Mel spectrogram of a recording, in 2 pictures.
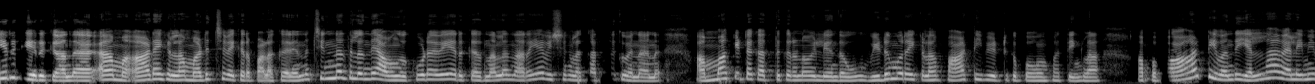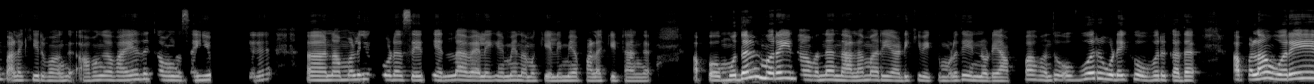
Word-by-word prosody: இருக்கு 295 -2 +2
இருக்கு. 200 -2 +3
அந்த 180 +1 +3 0.3
ஆமா 215 -4 +5
ஆடைகள்லாம் 210 -2 +3
மடிச்சு 240 +7 -1
வைக்கிற 200 -3 0
பழக்கம். 180 -1 0
ஏன்னா, 220 +5 -1
சின்னதுலேருந்தே 275 -3 +1
அவங்க 195 -1 +3
கூடவே 225 +1 +2
இருக்கிறதுனால 200 +1 -1
நிறைய 215 +7 -2
விஷயங்கள 225 -3 -4
கத்துக்குவேன் 185 0 -4
நான், 160 0 -2 0.5
அம்மாகிட்ட 250 +6 0
கத்துக்கிறனோ 210 -1 -2
இல்லையோ 190 -1 -1
இந்த 180 0 -1 0.3
விடுமுறைக்கெல்லாம் 225 -2 0
பாட்டி 215 +4 -2
வீட்டுக்கு 200 -1 -3
போவோம் 175 0 -2
பார்த்தீங்களா, 170 -1 -4 0.5
அப்போ 180 -2 -6
பாட்டி 310 - +2
வந்து 220 +3 0
எல்லா 270 +9 0
வேலையுமே 230 +1 0
பழக்கிடுவாங்க. 190 -2 -3 0.2
அவங்க 200 +2 -2
வயதுக்கு 230 +5 -2
அவங்க 195 -1 -1
செய்யும்போது, 195 -1 -6 0.5
அ - - +2 0.2
நம்மளையும் 210 +4 -2
கூட 210 -1 +1
சேர்த்து 195 +1 -2
எல்லா 205 +2 0
வேலையுமே 185 +1 -2
நமக்கு 175 0 -6
எளிமையா 180 +1 -2
பழக்கிட்டாங்க. 170 -1 -5 0.5
அப்போ - - -4 0.2
1 275 +11 +6
முறை 275 +1 +6
நான் 215 -2 -2
வந்து 215 +1 +1
அந்த 195 -2 +1
அலமாரியை 195 0 -1
அடுக்கி 180 +2 -6
வைக்கும்பொழுது 175 +4 -4
என்னுடைய 170 -1 -1
அப்பா 165 +7 -3
வந்து 195 +4 -2
ஒவ்வொரு 260 +7 +2
உடைக்கும் 220 0 +1
ஒவ்வொரு 205 +2 -1
கதை. 190 +1 +2 0.5
அப்போலாம் 235 +6 +5
ஒரே 245 +4 +5
200 Hz, 145 wpm, -23 LUFS, 185-230 Hz, 0.5 s, 1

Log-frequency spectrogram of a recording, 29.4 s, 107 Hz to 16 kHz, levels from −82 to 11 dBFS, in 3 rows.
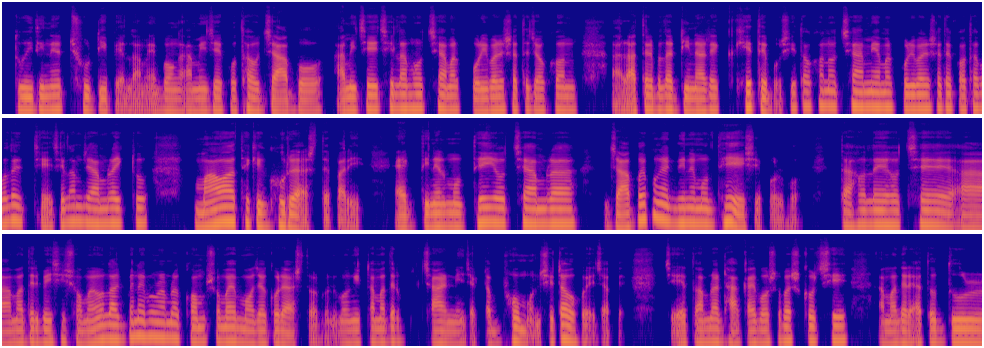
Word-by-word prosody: ২ 115 -1 +3
দিনের 120 +1 +2
ছুটি 110 -2 -2
পেলাম - - -5
এবং 110 0 -1 0.2
আমি 110 +1 0
যে 115 - +3
কোথাও 110 +1 0 0.2
যাবো, 105 +1 +2 0.4
আমি 115 +2 +3
চেয়েছিলাম 130 +1 +2
হচ্ছে 130 - -4
আমার 120 0 +1
পরিবারের 115 +2 +2
সাথে 120 0 -1
যখন 115 +2 -1 0.5
আ - - -3
রাতের 125 - +2
বেলা 120 0 +3
ডিনারে 110 +1 +3
এ - - -57 0.2
খেতে 140 -5 +4
বসি - - -8
তখন 145 +1 -2
হচ্ছে 145 +1 -6
আমি 145 0 +2
আমার 140 0 +1
পরিবারের 130 0 +3
সাথে 135 0 0
কথা 125 +2 -1
বলে 155 +3 +2 0.2
চেয়েছিলাম 135 - -2
যে - - +2
আমরা 140 +1 +1
একটু 145 - -3 0.6
"মাওয়া" 140 +6 +7
থেকে 135 -4 0 0.2
ঘুরে 120 -3 +4
আসতে - - -7
পারি। - - -3 0.5
একদিনের 115 +2 +1
মধ্যেই 145 +6 +2
হচ্ছে 145 +1 -2
আমরা 140 0 +3 0.6
যাবো 110 +5 +3
এবং 190 +2 0
একদিনের 145 -1 +1
মধ্যেই 140 +2 +2
এসে - - -7
পড়বো। - - -10 0.5
তাহলে 130 +2 +1 0.2
হচ্ছে 130 +1 -3 0.4
আ - - +1 0.2
আমাদের 110 +1 -1
বেশি 110 +2 -3
সময়ও 110 +4 0
লাগবে 140 +1 0
না - - +3
এবং 160 0 +1
আমরা 150 -1 +1
কম 125 -1 +2
সময়ে 125 0 +2
মজা 110 0 +1
করে 110 -1 +2
আসতে 100 - -10
পারবো - - -8
এবং 110 0 -3
একটা 110 - -16
আমাদের 115 +1 -1 0.3
জার্নি 105 -1 0
যে - - -5
একটা - - -6
ভ্রমণ 120 -4 0
সেটাও 130 +2 +4
হয়ে - - -5
যাবে। - - -9 0.5
যেহেতু 105 +1 -3
আমরা 120 +1 +1
ঢাকায় 105 +2 0
বসবাস 125 +2 0
করছি, 130 +1 0 0.5
আমাদের 105 +1 +1
এত - - -17 0.2
দূর 115 0 +5
120 Hz, 170 wpm, -24 LUFS, 110-135 Hz, 0.6 s, মাওয়া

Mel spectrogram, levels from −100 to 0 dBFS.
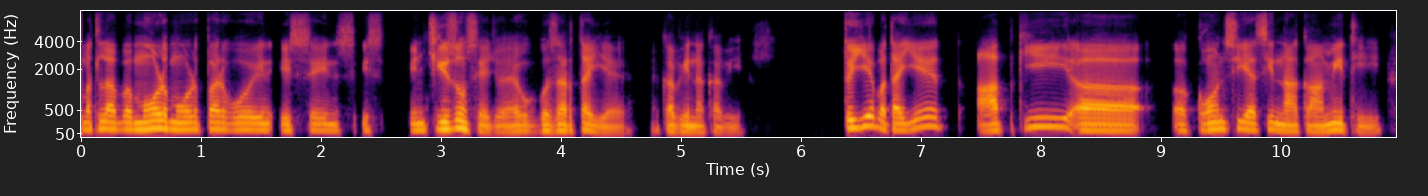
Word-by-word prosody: मतलब 125 0 +1
मोड़-मोड़ 125 -1 +4
पर 125 +2 +1
वो 120 0 -1
इ 115 -1 0
इससे 105 +1 -5
इन्स 105 -3 -7
इस - - -11 0.2
इन 110 0 -1
चीज़ों 125 +2 +5
से 95 -7 -3
जो 90 +1 -7
है, 90 - -3
वो 95 +1 -3
गुज़रता 105 +2 0
ही 95 -5 -2
है 80 -1 -8 0.3
कभी 95 -1 -2
न 85 -1 -2
कभी, 80 -1 -10 0.8
तो - - +2
ये 175 +6 +4
बताइए, 145 +8 +1 0.3
आपकी 155 +12 -1
अ - - -1 0.8
अ, 105 - -2
कौन-सी 125 +3 +1
ऐसी 115 +1 -1
नाकामी 95 +2 0
थी 85 -1 -11
110 Hz, 165 wpm, -23 LUFS, 95-125 Hz, 0.8 s, चीज़ों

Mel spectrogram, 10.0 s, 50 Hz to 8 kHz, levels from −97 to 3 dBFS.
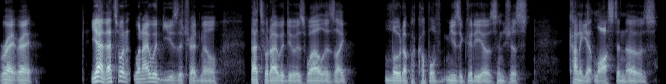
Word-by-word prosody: Right, 105 -2 +3
right. 95 -2 +2 0.9
Yeah, - - +11
that's 130 +5 +4
what 160 -4 +1
when 115 +1 -1
I 125 - +4
would 130 -7 -1
use 95 -1 -7
the 95 - -6
treadmill, 80 -2 -6 0.4
that's 100 0 +1
what 100 -2 0
I 90 - +6
would 90 -2 -2
do 85 -2 -4
as 80 - -6
well 85 -1 +1
is, 75 -1 -7
like, 75 0 -4 0.6
load 90 -2 0
up - - -2
a - - -11
couple 90 - -5
of 70 - -14
music 90 -3 -6
videos 80 -3 -3
and 85 -2 -6
just 80 +1 -9 0.6
kinda - - 0
get - - -4
lost 75 +3 -2
in 80 -3 -5
those. 75 -3 -5
85 Hz, 205 wpm, -25 LUFS, 80-95 Hz, 0.9 s, Yeah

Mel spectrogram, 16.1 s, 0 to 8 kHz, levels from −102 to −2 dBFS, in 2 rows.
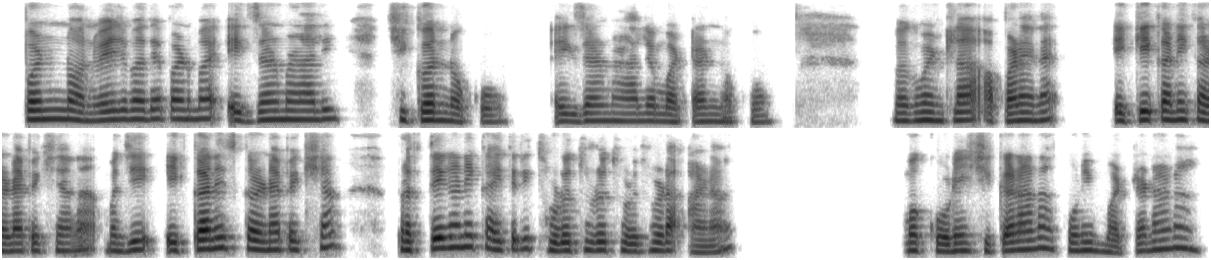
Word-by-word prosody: पण 215 0 +5
नॉनव्हेजमध्ये 215 +2 +1
पण 225 -1 +1
मग 230 0 +1
एक 185 - 0
जण 205 +1 +1
म्हणाली 210 +1 -1 0.4
चिकन 200 -1 +3
नको, 155 -1 -6 0.4
एक 175 0 -3
जण 185 0 -2
म्हणाले 180 0 -4
मटण 165 +1 -4
नको. 150 +1 -10 0.8
मग 185 0 -2
म्हटलं 195 0 +1
आपण 175 +2 +1
आहे 190 - +1
ना, 200 +2 -1 0.4
एकेकाने 205 +3 +3
करण्यापेक्षा 180 -1 0
ना, - - -4
म्हणजे 185 +4 0
एकानेच 225 +6 +6
करण्यापेक्षा 210 +3 +1 0.5
प्रत्येकाने 240 +7 +5
काहीतरी 225 0 0
थोडं-थोडं, 190 +1 +1
थोडं-थोडं 185 +2 0 0.2
आणा. 145 +1 -4 1.2
मग 185 - +2
कोणी 175 +1 +2
चिकन 180 +1 0
आणा, 220 +4 +1
कोणी 190 +1 0
मटण 170 +6 -4
आणा, 235 +3 0
195 Hz, 140 wpm, -23 LUFS, 180-215 Hz, 1.2 s, एकानेच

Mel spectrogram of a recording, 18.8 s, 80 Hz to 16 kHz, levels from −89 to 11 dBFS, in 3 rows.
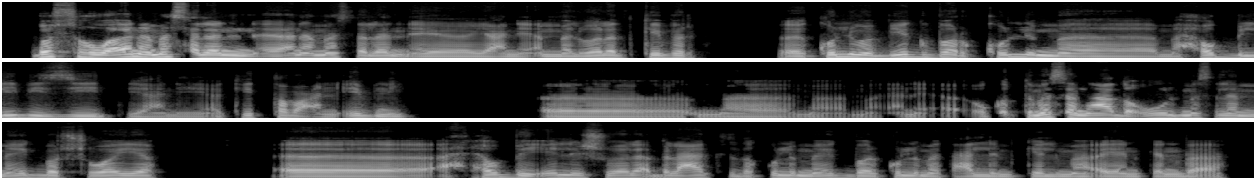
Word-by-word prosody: بُص، 170 0 +5
هو 150 -2 +8
أنا 170 +2 +10
مثلًا 160 -3 +6 0.4
أنا 140 - +1
مثلًا 130 -4 0
آآ 95 0 -1
يعني 95 -1 -3
أمّا 105 +1 -2
الولد 115 +4 0
كِبِر 130 -3 -1 0.4
آآ 105 - 0
كل 150 - +4
ما 145 - +6
بيكبر، 150 +4 +1
كل 145 -3 +2
ما 95 -3 -2
ما 95 0 -8
حُبّي 130 -3 -1
له 130 - +2
بيزيد. 105 -5 -3
يعني 90 -1 -10
أكيد 130 0 -9
طبعًا 115 -9 -3
ابني. 105 -5 -3 0.7
آآ 90 0 -4
ما - - -8
ما - - -14
ما - - -16
يعني - - -12 0.2
وكنت - - -6
مثلًا 140 +1 +3
أقعد 135 -1 +4
أقول 130 0 -1
مثلًا 130 -1 -4
أمّا 115 -1 -2
يكبر 130 -1 -1
شوية 125 0 -1 0.6
آآ 100 -1 0
الحُب 145 0 -3
يقل 135 +3 -1
شوية 130 0 -4
لأ 135 - -2
بالعكس، 120 -1 -2
ده 105 - -7
كل 125 +2 -3
ما 115 -1 -1
يكبر، 115 -3 -3
كل 120 -1 -3
ما 105 - -2
يتعلّم 105 +1 -3
كلمة 100 -1 -4
أيًا 100 -2 -2
كان 100 -1 -3
بقى 95 - -3
120 Hz, 175 wpm, -23 LUFS, 100-135 Hz, 0.7 s, أنا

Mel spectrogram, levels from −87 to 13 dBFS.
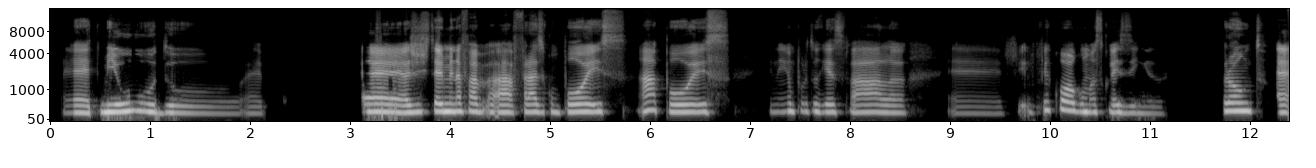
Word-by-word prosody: É 195 -1 -1
miúdo, 195 -6 +1
eh 180 0 -22 1.0
é 220 -2 +5
a 200 - +4
gente 215 +1 -1
termina 230 0 +6
a 215 -2 0
a - - -4
frase 215 0 -2
com 210 -1 -8
pois, 220 +1 0
"ah 260 +3 +1
pois," 215 -3 -2 0.4
que 215 - -24
nem 215 +2 -9
o 225 - -1
português 215 -2 -7
fala, 205 -1 -5 0.4
eh, 180 -3 -25
fi 205 +3 -19
ficou 260 +1 -3
algumas 215 -4 -1
coisinhas. 185 -4 -8 0.6
Pronto, 240 -1 +1
é. 205 0 +4
210 Hz, 125 wpm, -21 LUFS, 195-225 Hz, 1.0 s, termina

